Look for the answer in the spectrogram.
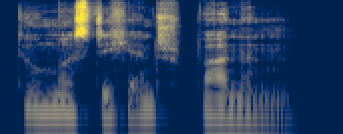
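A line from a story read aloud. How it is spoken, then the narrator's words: Soft cooing. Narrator (German): säuselte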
